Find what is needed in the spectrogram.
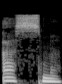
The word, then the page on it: asthme: francais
